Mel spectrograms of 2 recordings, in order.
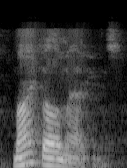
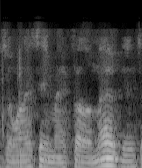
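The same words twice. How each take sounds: First: Stately "My fellow Americans", higher and louder; Obama impression. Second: Said in the usual way. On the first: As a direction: open like a president addressing the nation. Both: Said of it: "my impression of Obama".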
